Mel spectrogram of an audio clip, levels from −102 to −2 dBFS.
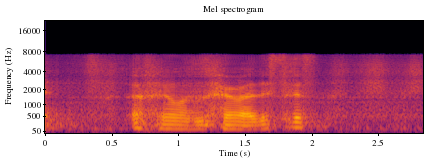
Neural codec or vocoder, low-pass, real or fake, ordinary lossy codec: codec, 16 kHz, 0.2 kbps, FocalCodec; 7.2 kHz; fake; none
